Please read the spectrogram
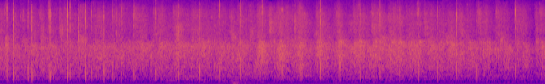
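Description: Audience applauding, a steady patter of many hands clapping that dies away near the end, over a constant low electrical hum.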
